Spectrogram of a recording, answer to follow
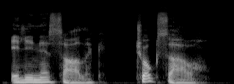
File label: good job in turkish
